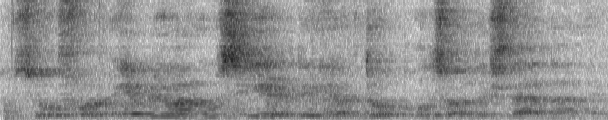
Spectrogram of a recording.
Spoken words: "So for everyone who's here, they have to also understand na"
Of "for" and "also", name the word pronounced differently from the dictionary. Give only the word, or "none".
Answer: also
